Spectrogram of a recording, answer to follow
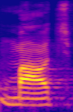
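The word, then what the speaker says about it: March: Actually र silent होता है, British phonetics में र साइलेंट रहता है, इसीलिए हम इसको मार्च पढ़ते हैं।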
